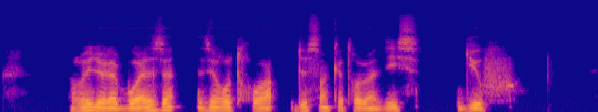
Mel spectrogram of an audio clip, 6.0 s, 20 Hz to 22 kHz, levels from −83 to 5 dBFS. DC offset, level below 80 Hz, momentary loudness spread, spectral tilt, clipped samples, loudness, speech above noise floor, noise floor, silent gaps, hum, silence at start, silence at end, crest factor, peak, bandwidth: under 0.1%; -50 dBFS; 16 LU; -8 dB/octave; under 0.1%; -19 LUFS; 53 dB; -71 dBFS; none; none; 0.7 s; 0.85 s; 16 dB; -4 dBFS; 9.6 kHz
